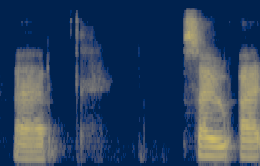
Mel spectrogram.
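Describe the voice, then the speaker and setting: This is a man speaking. He has a Belfast accent. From Northern Ireland, Belfast. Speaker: marine scientist. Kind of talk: careers talk presentation.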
